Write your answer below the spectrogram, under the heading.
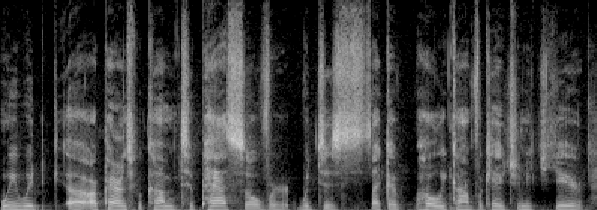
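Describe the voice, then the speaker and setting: This woman talks at a moderate pace with a medium pitch and a dark, mellow tone. Her intonation stays monotone and flat. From US Northeast. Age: 60s. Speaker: chaplain. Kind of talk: testimony.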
